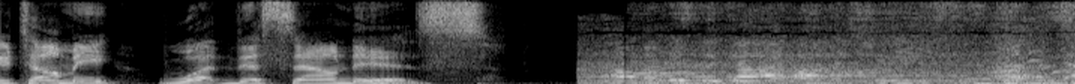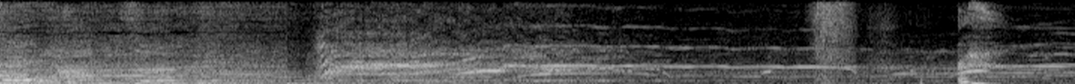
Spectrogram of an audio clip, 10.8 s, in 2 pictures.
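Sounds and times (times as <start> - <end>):
speech: 0.0 - 2.5, 3.1 - 7.1
concert crowd in Argentina screaming and cheering: 4.9 - 10.7.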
